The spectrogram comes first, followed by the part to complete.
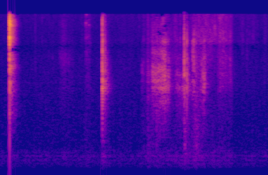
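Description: Hands handling a crocheted yarn strap with a small metal lobster clasp: two sharp clicks about a second and a half apart, the first the loudest, then about a second of soft rustling of the yarn.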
